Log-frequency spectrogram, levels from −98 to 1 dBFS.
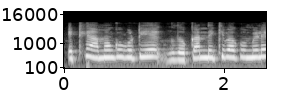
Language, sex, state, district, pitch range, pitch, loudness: Odia, female, Odisha, Khordha, 260-290 Hz, 275 Hz, -13 LUFS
